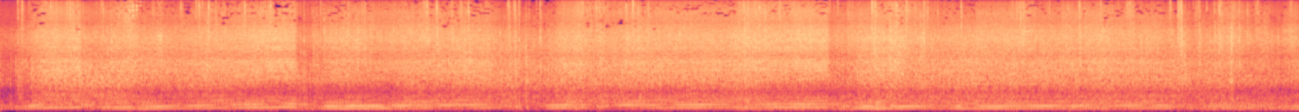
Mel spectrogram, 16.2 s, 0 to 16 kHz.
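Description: A 6x6 off-road vehicle originally built for the Australian Army, with its speed limiter removed, drives in Forza Horizon 4, its engine a steady, loud droning rumble with gear-shifting pitch steps and continuous road noise throughout.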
